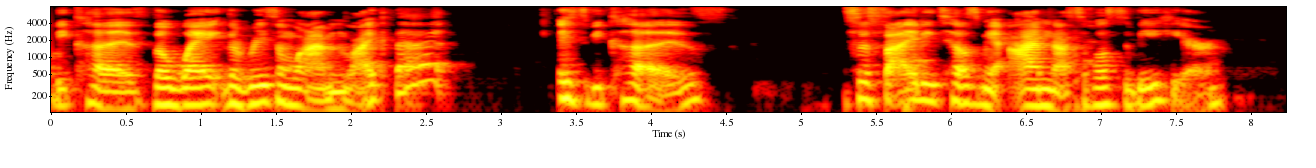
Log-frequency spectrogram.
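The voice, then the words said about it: Emotional voice. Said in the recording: “I'm getting emotional... I'm getting emotional”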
